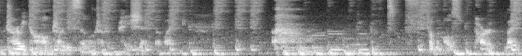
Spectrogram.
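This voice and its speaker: A man talks casually into his live stream, drifting through a reflective, profane ramble packed with fillers. Loud music plays behind him the whole time. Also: on the low side, moderate pace, long pauses, poor audio. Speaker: livestreamer.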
